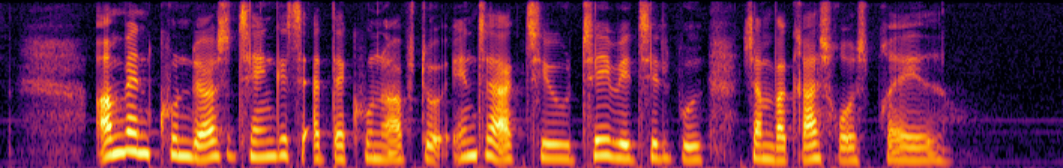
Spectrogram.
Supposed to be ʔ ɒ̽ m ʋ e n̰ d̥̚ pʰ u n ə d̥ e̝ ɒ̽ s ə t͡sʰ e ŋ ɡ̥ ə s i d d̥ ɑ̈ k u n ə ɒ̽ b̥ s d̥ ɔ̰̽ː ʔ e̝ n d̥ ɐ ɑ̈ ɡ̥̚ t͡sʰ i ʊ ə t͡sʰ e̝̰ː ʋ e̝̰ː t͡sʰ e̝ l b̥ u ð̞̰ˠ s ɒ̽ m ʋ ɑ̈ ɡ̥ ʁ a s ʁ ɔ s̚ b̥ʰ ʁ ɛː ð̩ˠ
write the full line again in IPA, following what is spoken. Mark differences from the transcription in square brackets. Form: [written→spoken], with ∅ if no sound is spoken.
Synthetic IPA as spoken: ʔ ɒ̽ m ʋ e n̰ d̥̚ [pʰ→kʰ] u n ə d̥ e̝ ɒ̽ s ə t͡sʰ e ŋ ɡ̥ ə s [i→æ] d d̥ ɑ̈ [k→kʰ] u n ə ɒ̽ b̥ s d̥ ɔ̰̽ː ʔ e̝ n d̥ ɐ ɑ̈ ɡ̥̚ t͡sʰ i ʊ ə t͡sʰ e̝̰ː ʋ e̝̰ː t͡sʰ e̝ l b̥ u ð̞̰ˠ s ɒ̽ m ʋ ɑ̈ ɡ̥ ʁ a s ʁ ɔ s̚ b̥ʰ ʁ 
